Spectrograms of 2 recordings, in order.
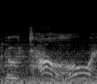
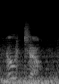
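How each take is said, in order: First: The stress is on the second syllable. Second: The stress is on the first syllable. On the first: "Added emphasis on the second syllable there for a reason" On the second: "we've all been calling him"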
